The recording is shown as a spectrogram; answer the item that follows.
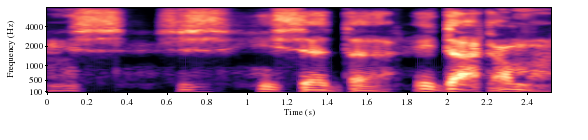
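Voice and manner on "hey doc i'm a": put-on heavy Brooklyn accent. Retelling a fireman's reply to his doctor: imitating a heavy brooklyn accent. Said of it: "he's got a heavy Brooklyn accent".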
